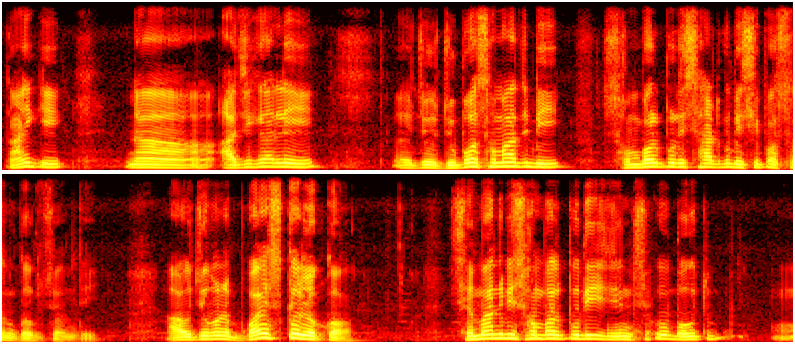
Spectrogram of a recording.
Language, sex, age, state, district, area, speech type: Odia, male, 60+, Odisha, Kalahandi, rural, spontaneous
